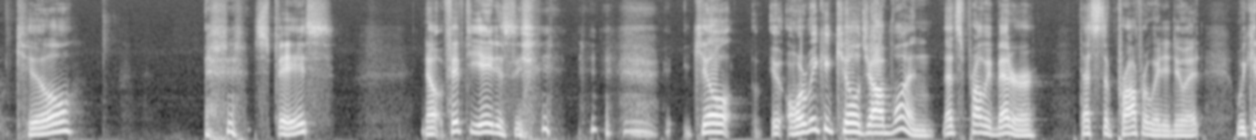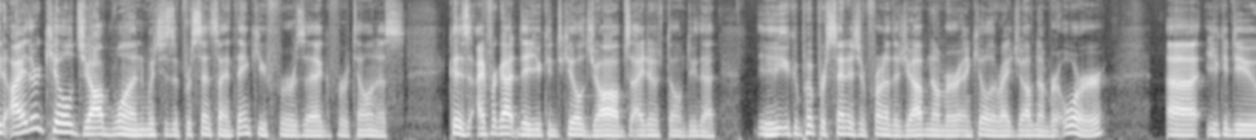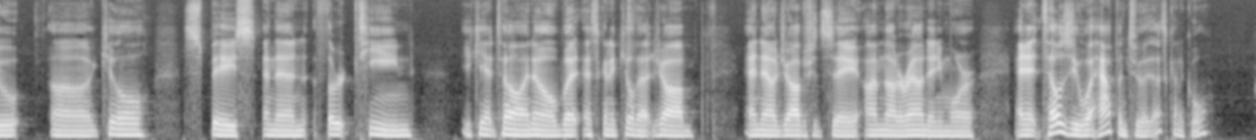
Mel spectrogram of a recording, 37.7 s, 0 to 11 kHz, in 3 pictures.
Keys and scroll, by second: 0.0-1.0 typing, 2.7 space, 9.1-11.1 typing, 9.8 ctrl+c, 23.7 Return, 23.8 Return, 24.8 Return, 25.4 Return, 25.7-26.9 typing, 28.0-28.7 typing, 31.3 Return, 32.3-33.3 typing.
